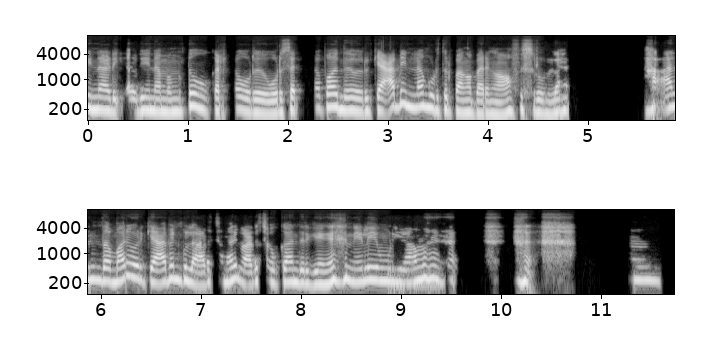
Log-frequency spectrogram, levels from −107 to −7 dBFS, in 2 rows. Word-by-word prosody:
பின்னாடி 195 -4 +2
அப்படின்னு 185 +1 0
நம்ம 175 -1 +1
மட்டும் 220 +6 +1
கரெக்ட்டா 185 +2 -3
ஒரு, 170 -1 +1 0.2
ஒரு 165 - +1
செட்டப்பா 210 +4 -1
இந்த 195 -2 +2
ஒரு 180 - -2
கேபின்லாம் 230 +2 +3
குடுத்துருப்பாங்க 175 -4 0
பாருங்க, 155 -1 0
ஆஃபீஸ் 180 -1 -4
ரூம்ல 165 +1 0 1.1
அந்த 240 0 +1
மாரி 250 +6 +2
ஒரு 240 - -5
கேபின்குள்ள 225 +1 +2
அடச்ச 210 +5 -5
மாரி 255 +1 +2
அடச்சு 225 +4 -5
உட்காந்துருக்கேங்க 205 -1 +1 0.2
நெழிய 240 +2 +2
முடியாம. 215 +1 0 2.3
ம். 235 - -5
205 Hz, 135 wpm, -22 LUFS, 180-230 Hz, 2.3 s, கேபின்லாம்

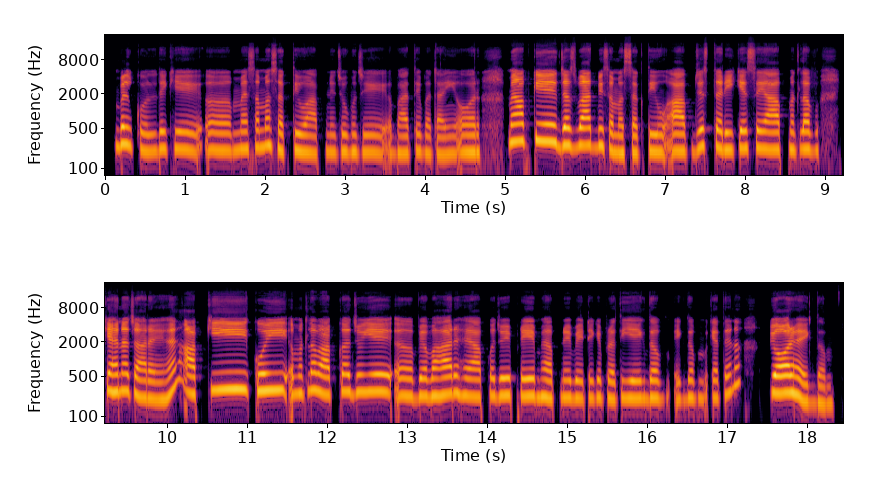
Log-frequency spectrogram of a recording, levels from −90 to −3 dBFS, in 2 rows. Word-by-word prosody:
बिल्कुल। 220 -6 -1
देखिए 215 -1 -3
अ, 205 -3 -3
मैं 220 +1 -3
समझ 235 +3 -3
सकती 205 -1 -3
हूँ 195 -1 0
आपने 190 +1 -6
जो 195 +1 -5
मुझे 190 -1 -6
बातें 185 +1 -6
बताई 175 -1 -6
और 190 0 -1 0.4
मैं 290 - +5
आपके 300 -1 +5
जज़्बात 255 0 +4
भी 245 +1 -1
समझ 195 -5 -2
सकती 185 +2 -3
हूँ, 190 -1 -2
आप 200 -1 +1
जिस 235 +4 -1
तरीके 220 -1 +1
से 225 0 -2
आप 210 0 0
मतलब 210 0 -2 0.3
कहना 275 0 +5
चाह 230 -4 +2
रहे 200 -1 -1
हैं, 290 - +2 0.2
आपकी 290 +4 +3
कोई 280 +1 +4 0.3
मतलब 280 +3 -1
आपका 245 +2 +1
जो 260 +1 -4
ये 270 0 +2
अ, 230 -2 -1
व्यवहार 230 +2 +2
है, 235 -2 -1
आपका 220 +1 -2
जो 230 +1 0
ये 235 - +3
प्रेम 225 -1 +1
है, 220 - +1
अपने 210 +1 -4
बेटे 205 0 -4
के 215 - -3
प्रति 205 +1 -4
एकदम 205 0 -2
एकदम 200 +1 -6
कहते 210 +3 -4
हैं 260 - -3
ना 360 - -3 0.4
प्योर 260 0 +7
है 230 -6 +4
एकदम। 170 -2 -5
220 Hz, 180 wpm, -21 LUFS, 200-250 Hz, 0.4 s, प्योर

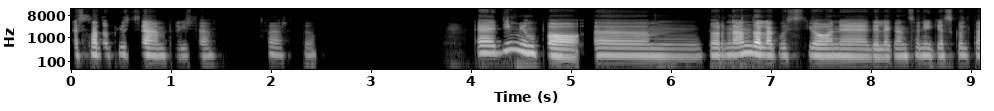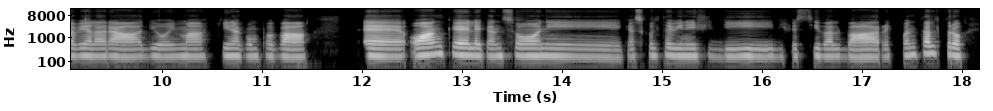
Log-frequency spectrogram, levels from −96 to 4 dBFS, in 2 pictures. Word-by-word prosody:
È 195 - -10
stato 200 +1 -2
più 205 +1 -14
semplice, 180 -2 -3 0.5
certo. 190 -1 -17 1.6
E 230 0 +2
dimmi 295 +2 -4
un 230 - -1
po', 180 -6 +5
ehm, 180 -2 -6
tornando 195 +4 +1
alla 190 -2 +5
questione 180 -2 -3
delle 170 0 -3
canzoni 180 +2 -8
che 185 +1 -9
ascoltavi 185 0 -6
alla 175 0 -1
radio 170 0 0
in 170 +1 -10
macchina 175 +1 -4
con 175 0 -11
papà, 165 -2 +2 0.5
ehm, 175 -1 +5
o 180 - -1
anche 200 0 +8
le 185 -1 -1
canzoni 175 -3 -4
che 165 - -12
ascoltavi 180 +1 -7
nei 175 0 -4
CD 170 -1 -8
di 165 - -21
Festivalbar 170 -2 -1
e 170 - -13
quant'altro, 200 -1 -1
180 Hz, 120 wpm, -26 LUFS, 170-190 Hz, 1.6 s, anche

